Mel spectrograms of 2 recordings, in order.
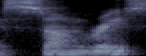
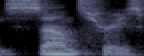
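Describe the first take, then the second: First: The S at the end of sun is dropped. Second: The S at the end of sun is pronounced.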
